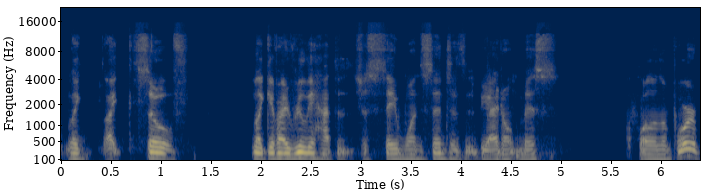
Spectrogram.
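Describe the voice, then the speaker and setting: A man's voice: fairly low pitch, no room sound, recorded from a distance. A man in his twenties from Malaysia, a podcast guest chatting casually in a rambling, joking way that keeps correcting itself. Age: 20s. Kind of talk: casual chat.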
